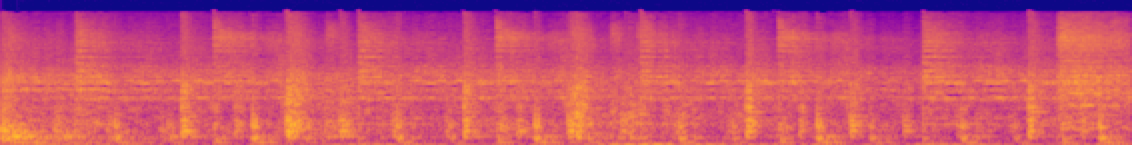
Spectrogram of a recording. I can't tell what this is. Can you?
Delayed train-like lo-fi chemical drum loop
